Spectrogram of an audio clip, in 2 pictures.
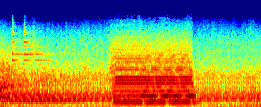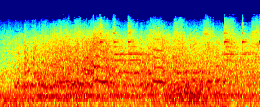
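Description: Car and semi-trailer truck running at speed, with engine and tyre noise. A vehicle horn sounds loudly in three quick blasts about two seconds in, and brief high tyre squeals come near the start and again toward the end.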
